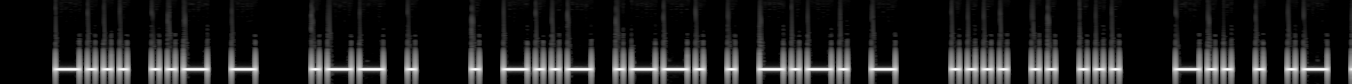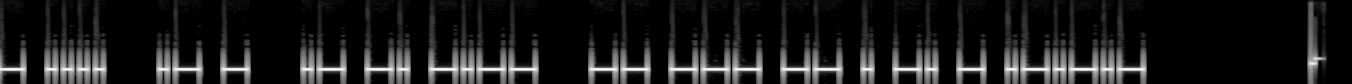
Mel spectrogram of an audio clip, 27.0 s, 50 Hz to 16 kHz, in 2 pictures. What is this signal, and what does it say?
Morse code, heard as a keyed tone, about 15 wpm, 700 Hz. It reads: BUT WE EXPECT HIS DEATH AT ANY MOMENT.
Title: Sentences from Top 1100 Words 15wpm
